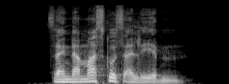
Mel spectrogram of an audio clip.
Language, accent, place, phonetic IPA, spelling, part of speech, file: German, Germany, Berlin, [ˌzaɪ̯n daˈmaskʊs ʔɛɐ̯ˌleːbn̩], sein Damaskus erleben, verb, De-sein Damaskus erleben.ogg
- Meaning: to find one's road to Damascus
